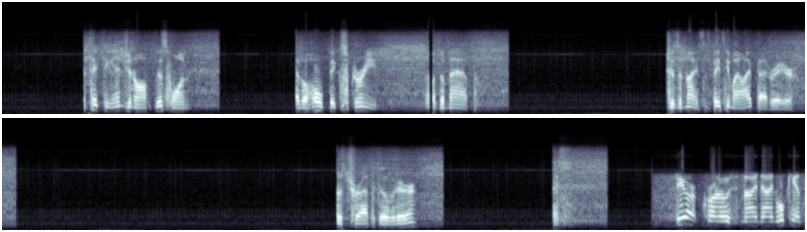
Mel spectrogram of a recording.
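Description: A man speaks calmly through a headset intercom.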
